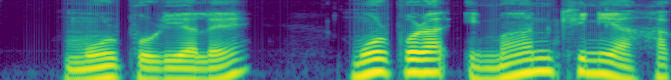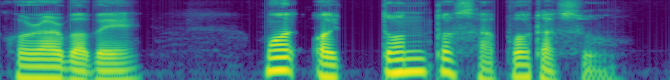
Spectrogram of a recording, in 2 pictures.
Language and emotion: Assamese, sad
